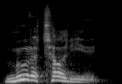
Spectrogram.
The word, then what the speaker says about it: Mouratoglou: So you find yourself watching, I don't know whether you did this, Andy, but you do find yourself watching Patrick Mouratoglou, who's Serena Williams's coach. I think that's how you pronounce it. Mouratoglou. Yeah, that'll be that.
